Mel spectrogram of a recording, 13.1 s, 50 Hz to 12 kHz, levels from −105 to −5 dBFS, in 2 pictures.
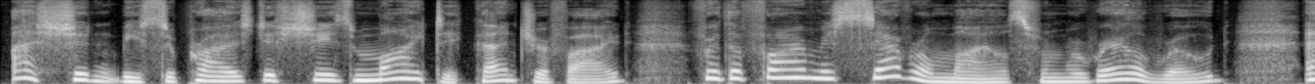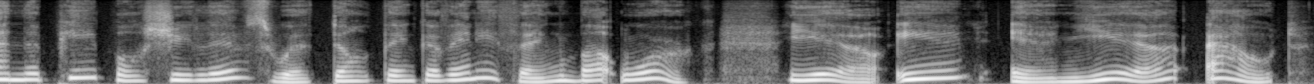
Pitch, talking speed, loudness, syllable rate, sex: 210 Hz, 155 wpm, -18 LUFS, 4.1 syllables/s, female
